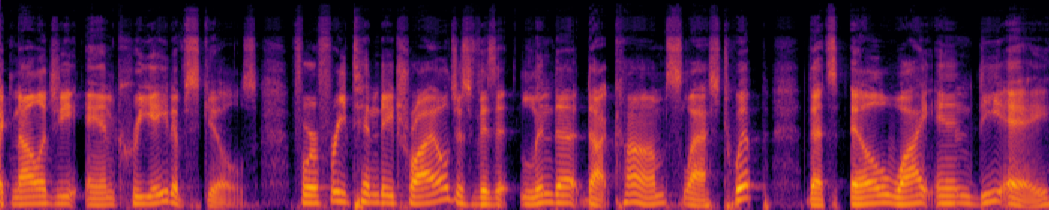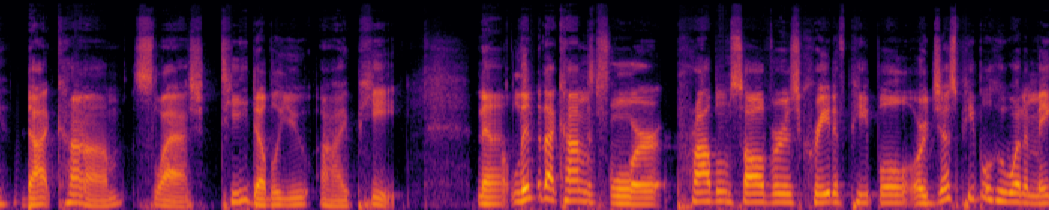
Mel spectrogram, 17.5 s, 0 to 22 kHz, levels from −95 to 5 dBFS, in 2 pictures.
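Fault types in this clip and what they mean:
Burst of packet loss, 7.89 to 7.97 s: a short run of audio data never arrived in time to be played, so the receiver stretched the last sound it had across the hole, about 57 ms of it, and faded it out. When the speech picks up again, about 60 ms of the original has been skipped over, leaving a brief smeared patch followed by a small jump forward.
Repeated packet loss (robotic sound), 8.87 to 9.45 s, 10.25 to 11.35 s and 12.83 to 14.80 s: data dropped out again and again, and each hole was patched by extending the preceding sound, which makes the speech choppy with fragments lost. The first stretch has four gaps, the longest 44 ms. The second has four milder ones. The third is worst, with ten gaps up to 84 ms, ending just before "solvers creative people or".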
